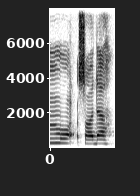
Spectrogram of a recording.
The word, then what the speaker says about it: mu'sadah: Innaha alaihim mu'sadah. Ya, jangan lupa nun yang ada tasdidnya dilamakan lagi. Innaha alaihim mu'sadah. Innaha alaihim mu'sadah. Mu'sadah, bukan mu', tapi mu'sadah, hamzahnya yang dijelaskan.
